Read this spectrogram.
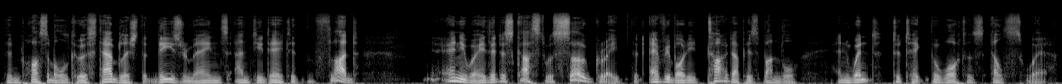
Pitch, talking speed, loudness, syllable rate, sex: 100 Hz, 170 wpm, -24 LUFS, 5.6 syllables/s, male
